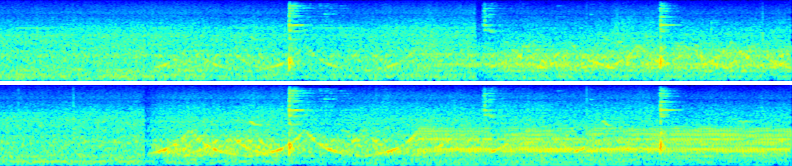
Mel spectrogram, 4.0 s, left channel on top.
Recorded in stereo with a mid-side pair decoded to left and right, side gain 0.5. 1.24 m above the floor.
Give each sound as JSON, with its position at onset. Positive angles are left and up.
{"t": 1.4, "sound": "hammering", "azimuth_deg": -20}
